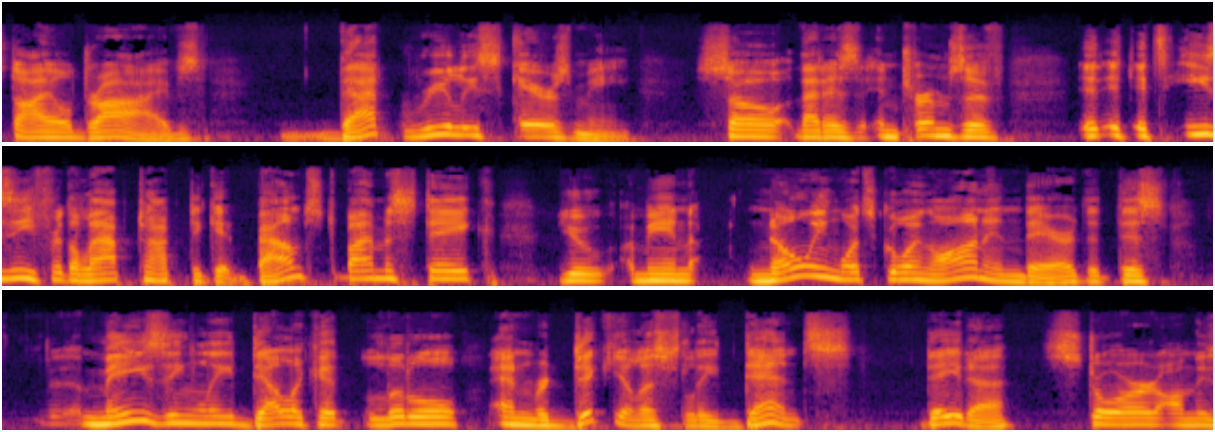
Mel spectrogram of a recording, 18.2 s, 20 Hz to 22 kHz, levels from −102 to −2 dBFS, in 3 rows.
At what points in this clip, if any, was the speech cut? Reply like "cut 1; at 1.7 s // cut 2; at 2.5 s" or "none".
cut 1; at 5.6 s // cut 2; at 8.7 s // cut 3; at 14.5 s

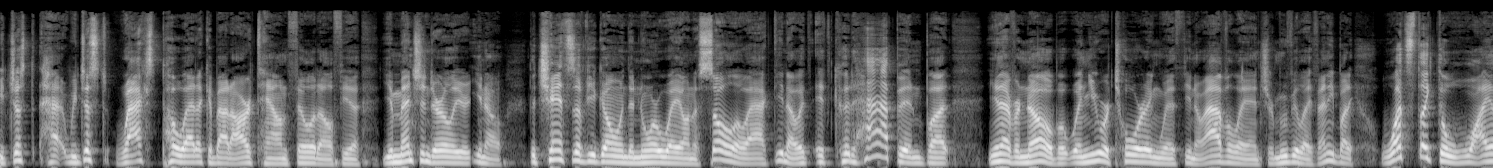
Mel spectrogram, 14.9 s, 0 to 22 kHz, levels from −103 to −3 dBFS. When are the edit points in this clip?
cut 1; at 4.7 s

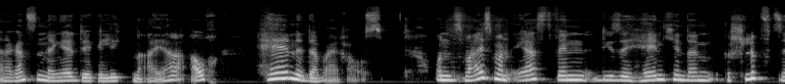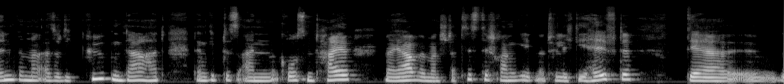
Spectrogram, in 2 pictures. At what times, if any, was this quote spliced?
none

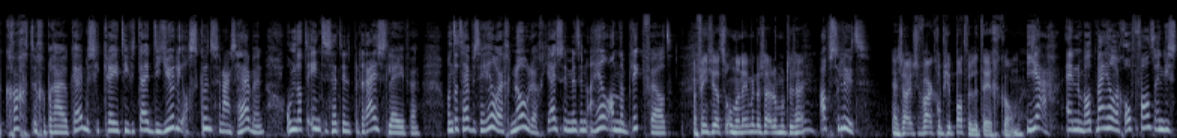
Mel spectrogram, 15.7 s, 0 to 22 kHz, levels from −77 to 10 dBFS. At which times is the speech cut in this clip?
none

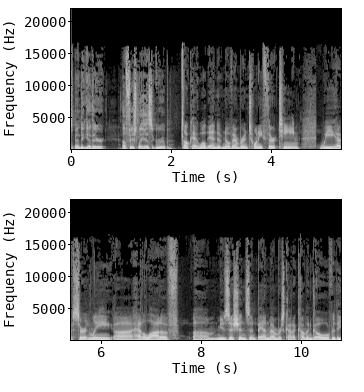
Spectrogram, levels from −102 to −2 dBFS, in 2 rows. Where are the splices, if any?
cut 1; at 2.7 s

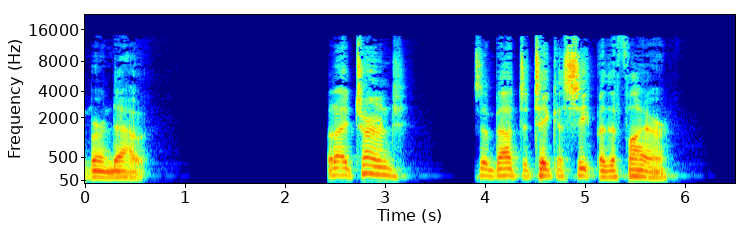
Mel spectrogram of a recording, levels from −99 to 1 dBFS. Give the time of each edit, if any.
none

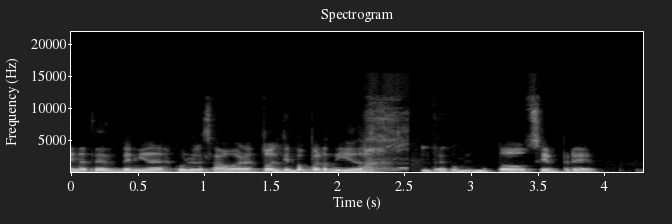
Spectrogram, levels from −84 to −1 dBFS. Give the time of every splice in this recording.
cut 1; at 2.5 s

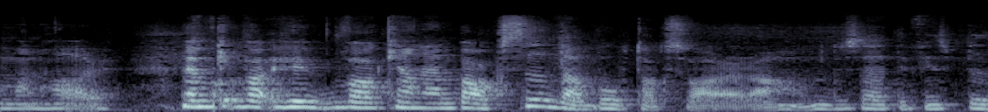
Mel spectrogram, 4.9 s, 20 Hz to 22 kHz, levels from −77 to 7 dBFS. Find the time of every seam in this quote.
cut 1; at 1.1 s

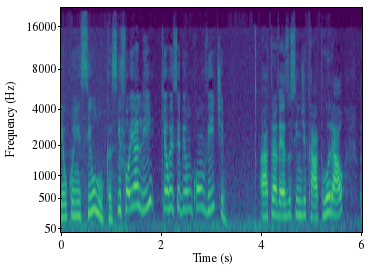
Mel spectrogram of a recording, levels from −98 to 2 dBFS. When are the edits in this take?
cut 1; at 1.1 s

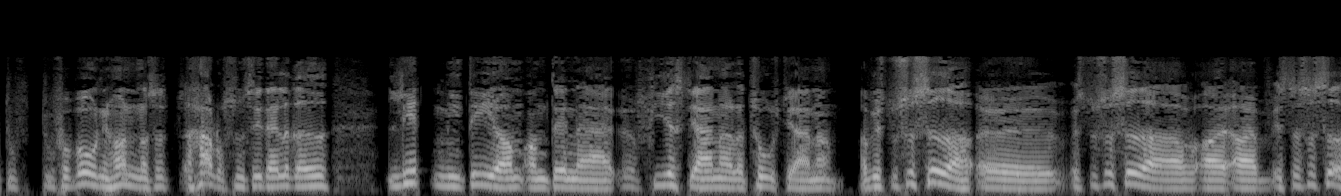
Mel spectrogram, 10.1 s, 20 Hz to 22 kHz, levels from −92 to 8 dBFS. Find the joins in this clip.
cut 1; at 6.4 s

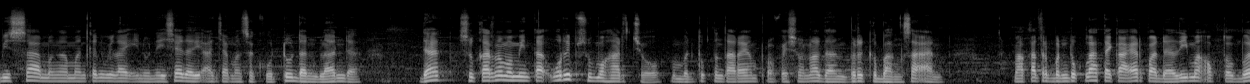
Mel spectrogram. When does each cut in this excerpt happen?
none

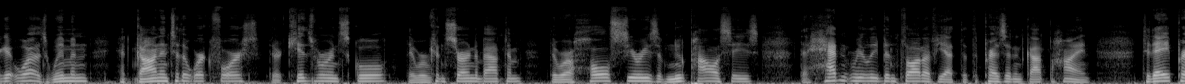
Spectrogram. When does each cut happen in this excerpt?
cut 1; at 4.3 s

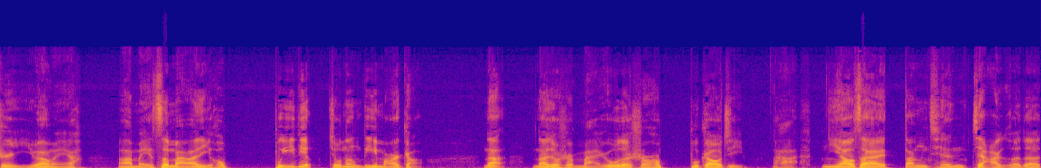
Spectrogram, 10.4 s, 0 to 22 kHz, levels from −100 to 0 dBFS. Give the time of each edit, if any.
cut 1; at 5.2 s // cut 2; at 8.1 s

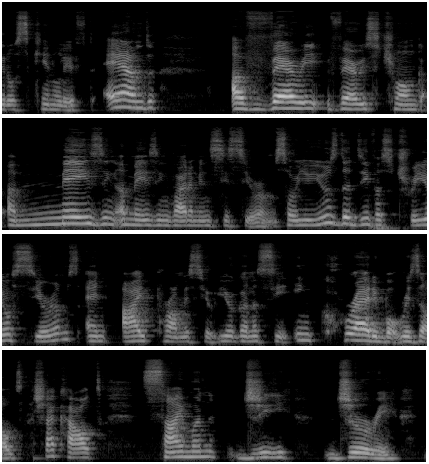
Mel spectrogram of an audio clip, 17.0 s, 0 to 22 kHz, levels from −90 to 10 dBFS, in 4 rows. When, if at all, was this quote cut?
cut 1; at 13.1 s

